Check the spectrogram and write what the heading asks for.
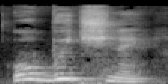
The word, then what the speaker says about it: обычный: Обычный. Ударение падает на «ы».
